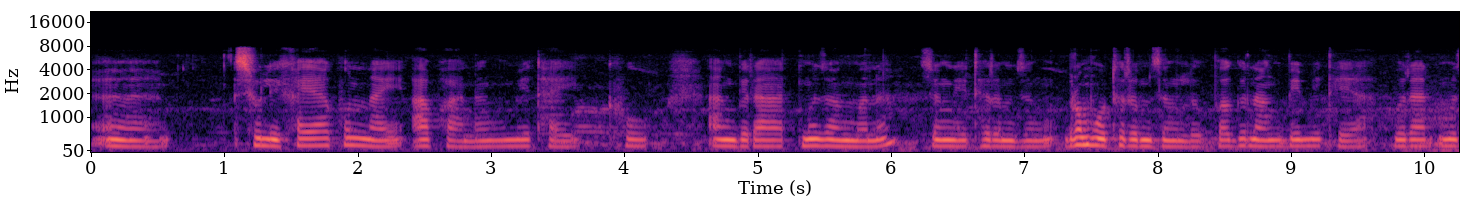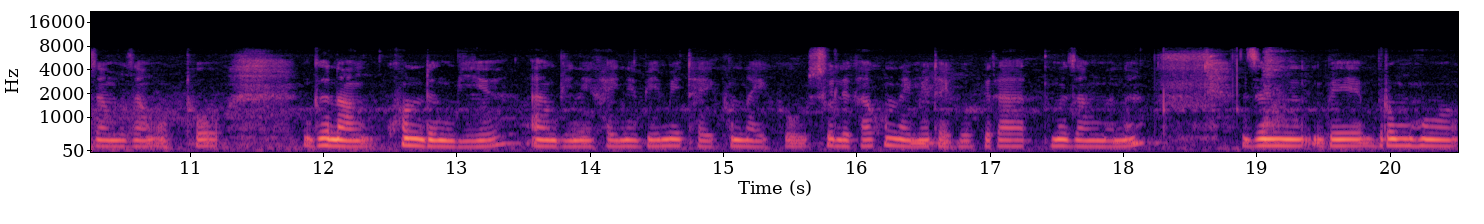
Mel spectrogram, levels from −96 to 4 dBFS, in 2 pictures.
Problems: constant background noise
